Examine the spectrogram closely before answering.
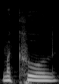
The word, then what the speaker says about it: Makoul: And you can find me, my main communication tool is IG, handle Lina with an I, Makoul, Makoul, because most people can't pronounce the kha.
